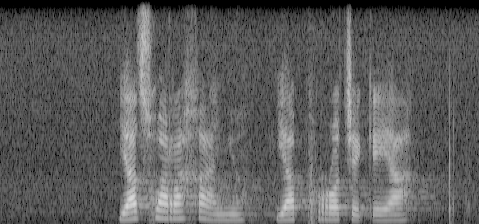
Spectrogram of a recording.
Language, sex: Tswana, female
